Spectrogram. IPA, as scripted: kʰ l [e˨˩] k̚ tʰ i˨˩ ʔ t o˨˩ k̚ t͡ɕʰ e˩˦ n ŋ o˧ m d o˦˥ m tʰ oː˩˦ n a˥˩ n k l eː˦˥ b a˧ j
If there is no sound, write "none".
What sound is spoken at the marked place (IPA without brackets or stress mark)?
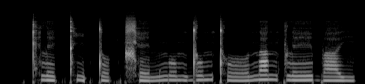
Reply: e˨˩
